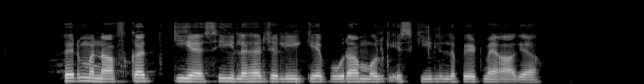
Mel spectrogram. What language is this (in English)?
Urdu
